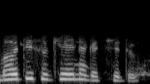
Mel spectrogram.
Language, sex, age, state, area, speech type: Sanskrit, female, 18-30, Goa, rural, conversation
